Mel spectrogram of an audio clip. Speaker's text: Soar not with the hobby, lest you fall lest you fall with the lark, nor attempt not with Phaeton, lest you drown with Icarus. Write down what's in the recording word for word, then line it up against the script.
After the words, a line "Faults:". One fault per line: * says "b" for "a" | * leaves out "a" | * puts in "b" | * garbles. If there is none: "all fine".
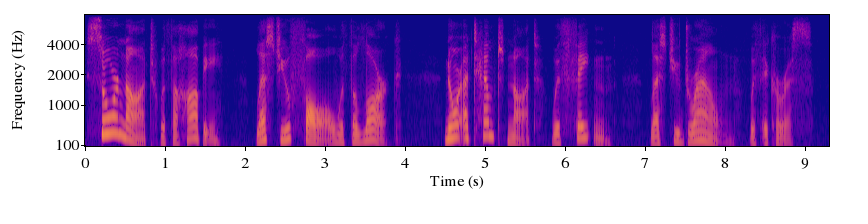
Soar not with the hobby, lest you fall with the lark, nor attempt not with Phaeton, lest you drown with Icarus.
Faults:
* leaves out "lest you fall"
